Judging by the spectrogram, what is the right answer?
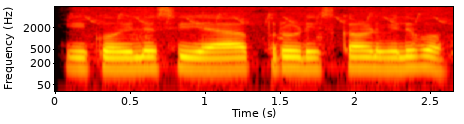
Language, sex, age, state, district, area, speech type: Odia, male, 18-30, Odisha, Malkangiri, urban, spontaneous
